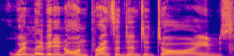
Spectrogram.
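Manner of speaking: put-on old-timey English accent, high and slow. Playing a reporter in a bit, the speaker tries an english accent. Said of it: "I was gonna go for an English accent".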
